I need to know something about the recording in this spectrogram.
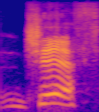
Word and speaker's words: GIF: I say GIF like the peanut butter.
